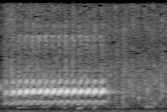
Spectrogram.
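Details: A single grey tree frog trill from a pond also used by common toads: a quick rattle of around sixteen rapid pulses lasting under a second, then quiet with a faint low hum.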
